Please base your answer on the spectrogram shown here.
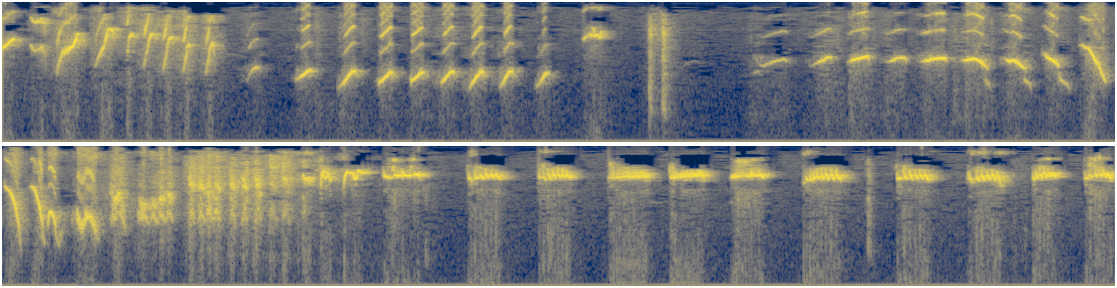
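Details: White-rumped shama song used as training material for cage birds: rapid varied phrases, fast rising whistled trills, buzzy chattering runs, then a long series of sharp high repeated notes, continuous and loud.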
